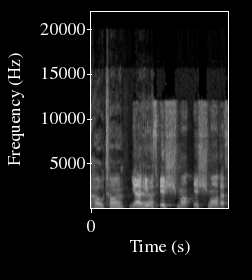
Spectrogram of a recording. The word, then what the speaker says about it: Ishmael: Yeah, he was Ishma. That's how you pronounce it. Ishmael.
